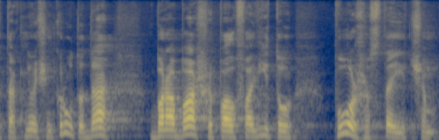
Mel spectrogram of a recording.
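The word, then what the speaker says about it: Barabási: и значит одного зовут вот если вы прочитаете это но мы какой-то условный латинский манер то у вас наверно получится бараба sim но он читается барабаш и барабаш и такая довольно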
